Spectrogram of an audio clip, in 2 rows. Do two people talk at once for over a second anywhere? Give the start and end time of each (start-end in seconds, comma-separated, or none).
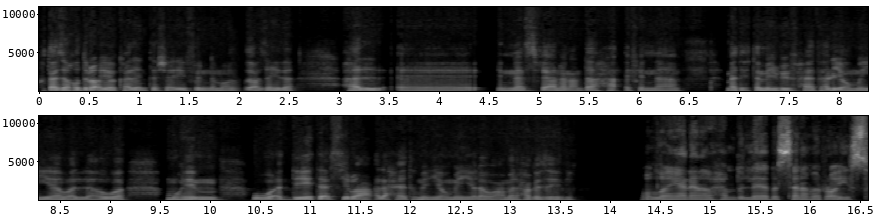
none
